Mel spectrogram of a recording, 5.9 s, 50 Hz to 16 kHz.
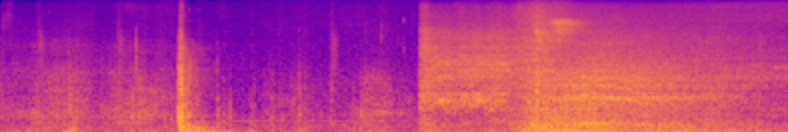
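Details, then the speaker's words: Twin-charged (turbo plus supercharged) Hemi V8 Dodge Magnum, early runs after first fire-up: faint ticks and a thud, then catches and runs roughly for a second or two and dies, unable to hold idle; owner initially attributed it to tuning. "it would start run for a second or two and then die start run for a second or two and then die"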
